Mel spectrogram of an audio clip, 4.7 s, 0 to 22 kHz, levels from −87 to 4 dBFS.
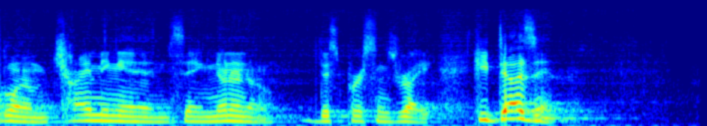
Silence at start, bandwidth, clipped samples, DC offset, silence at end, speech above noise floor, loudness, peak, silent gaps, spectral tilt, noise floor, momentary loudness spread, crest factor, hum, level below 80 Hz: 0 s; 16.5 kHz; under 0.1%; under 0.1%; 0.8 s; 39 dB; -29 LUFS; -6 dBFS; none; -6.5 dB/octave; -67 dBFS; 15 LU; 24 dB; none; -68 dBFS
